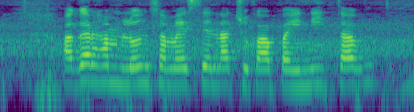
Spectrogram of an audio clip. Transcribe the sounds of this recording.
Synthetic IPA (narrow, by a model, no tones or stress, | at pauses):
ɐɡəɾɦɐmloːnsɐməjsenɐt͡ʃʊkapainit̪ɐb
